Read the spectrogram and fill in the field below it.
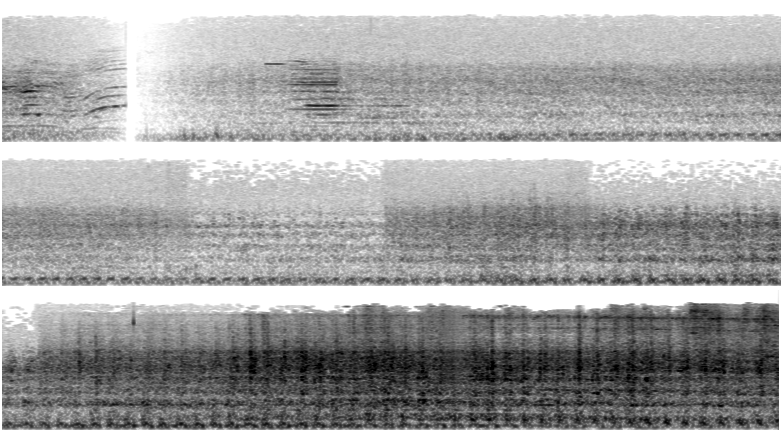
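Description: A diesel locomotive engine throbs as it approaches.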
